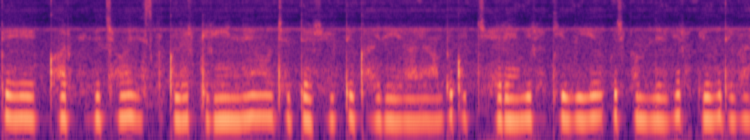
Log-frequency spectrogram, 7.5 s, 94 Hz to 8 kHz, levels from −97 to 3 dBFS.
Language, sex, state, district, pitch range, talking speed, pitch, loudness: Hindi, female, Uttar Pradesh, Hamirpur, 180-195 Hz, 205 wpm, 185 Hz, -23 LUFS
